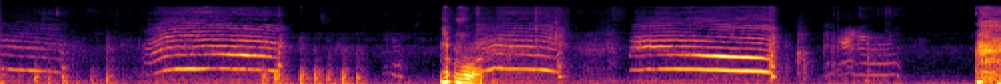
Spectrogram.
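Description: Domestic cat meowing for food: two long drawn-out meows about five seconds apart, with a shorter call between them and a faint one near the end.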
